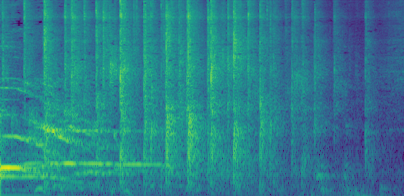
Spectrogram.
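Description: A small audience clapping, loudest at the start and thinning out over a few seconds, with a few voices calling out over the first second or so.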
